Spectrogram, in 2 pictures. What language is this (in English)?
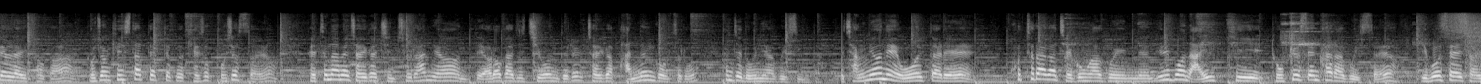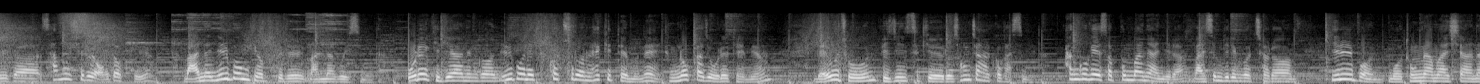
Korean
